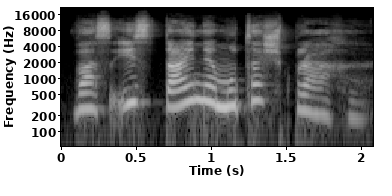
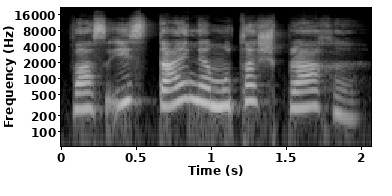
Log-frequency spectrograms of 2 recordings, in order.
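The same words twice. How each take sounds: The two takes are said the same way.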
